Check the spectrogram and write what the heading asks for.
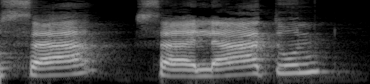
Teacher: اسی طرح اگر آپ صاد میں استعلاء اور اطباق کی کوالٹی نہیں لاتے ہیں تو ان کے اپوزٹ کوالٹیز آ جائیں گی، استفال آ جائے گی اور اسی طرح انفتاح آ جائے گی، تو وہ سین بن جائے گا، کیونکہ سین میں استفال اور انفتاح ہے، سین باریک حرف ہے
